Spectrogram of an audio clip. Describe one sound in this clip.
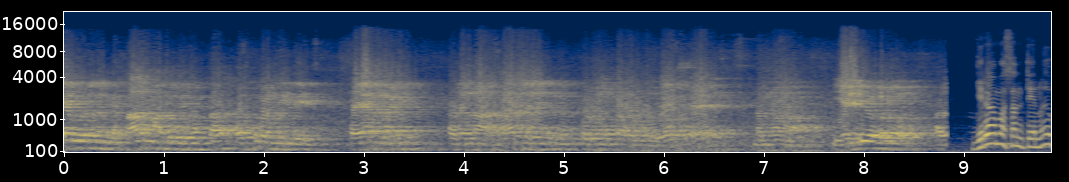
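A man speaks through a microphone and loudspeakers.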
